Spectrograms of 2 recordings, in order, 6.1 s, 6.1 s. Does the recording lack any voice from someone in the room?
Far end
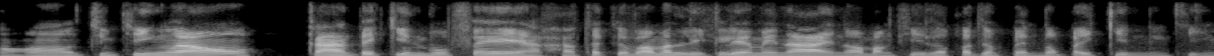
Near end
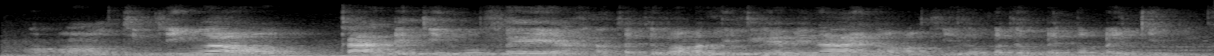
Yes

